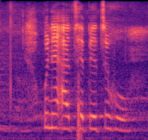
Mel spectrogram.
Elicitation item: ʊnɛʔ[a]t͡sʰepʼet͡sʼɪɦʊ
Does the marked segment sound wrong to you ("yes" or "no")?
no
